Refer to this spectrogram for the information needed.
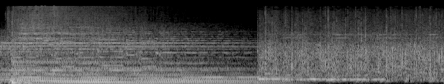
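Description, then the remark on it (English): A large football crowd at Griffin Park cheers and claps the players off at the final whistle of a Brentford versus Birmingham City match, a dense, steady roar that takes over after a few seconds of sustained tonal music, with no clear talk. “you can hear it's the end of the match the players are getting cheered off. The crowd are cheering.”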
